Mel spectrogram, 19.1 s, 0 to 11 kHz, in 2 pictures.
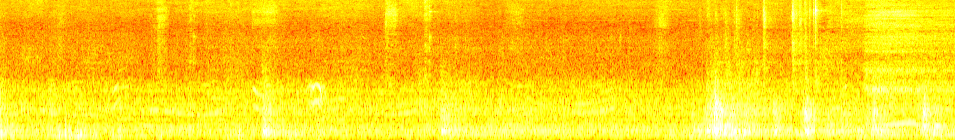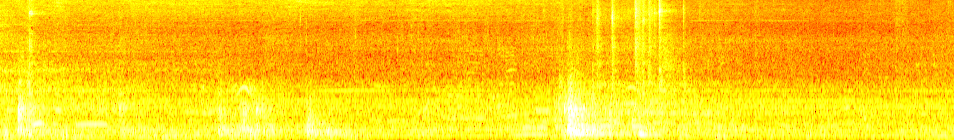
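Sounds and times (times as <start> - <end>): train moving slowly: 0.0 - 19.0
metallic clanks: 7.3 - 11.9
brief hiss: 8.2 - 13.1.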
